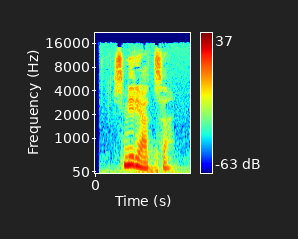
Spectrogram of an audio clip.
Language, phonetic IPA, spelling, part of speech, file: Russian, [smʲɪˈrʲat͡sːə], смиряться, verb, Ru-смиряться.ogg
- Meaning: 1. to become reconciled 2. to give in 3. passive of смиря́ть (smirjátʹ)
